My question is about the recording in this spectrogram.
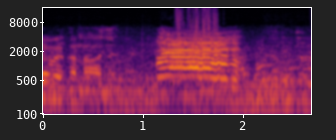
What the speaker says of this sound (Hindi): ये गोजरी बकरी है ना?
